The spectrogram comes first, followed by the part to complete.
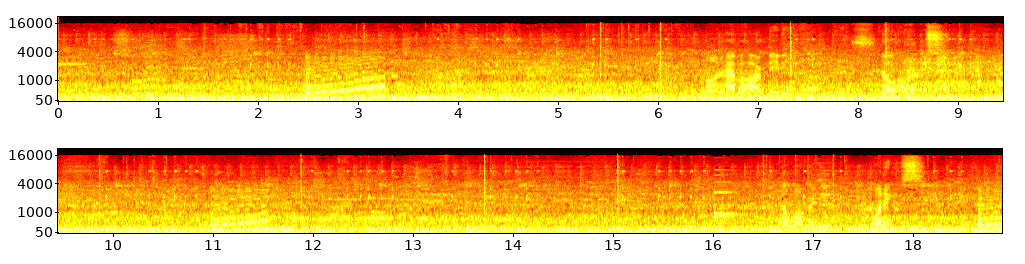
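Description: Video poker machine sound effects: short rising electronic tones every few seconds as hands are dealt and drawn, over a loud, steady low casino din.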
